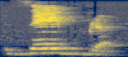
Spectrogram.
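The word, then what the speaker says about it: zèbre: E comes with accent aigu, so it's zebra.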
